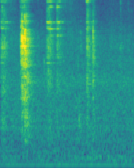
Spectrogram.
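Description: A single short clink of kitchen bowls being handled on the counter about a third of a second in, then a fainter tick, over a low steady room hum.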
